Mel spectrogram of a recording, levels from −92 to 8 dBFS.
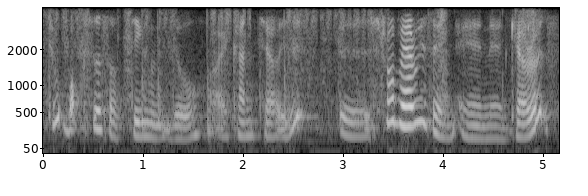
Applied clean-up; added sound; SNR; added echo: none; Writing; 14 dB; none.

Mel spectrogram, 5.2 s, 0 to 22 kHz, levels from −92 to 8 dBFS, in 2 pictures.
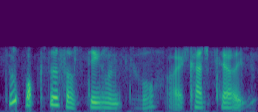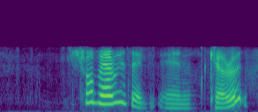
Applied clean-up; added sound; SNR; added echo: neural separator model SepFormer WHAM!.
